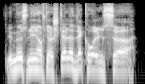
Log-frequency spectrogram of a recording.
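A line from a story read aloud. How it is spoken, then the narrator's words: Portly man calling out. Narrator (German): rief ein wohlbeleibter Mensch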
